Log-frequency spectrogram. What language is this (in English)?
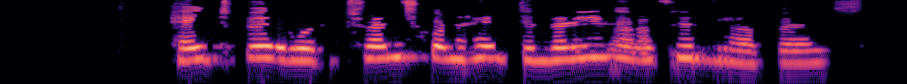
Icelandic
